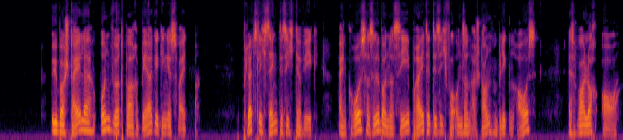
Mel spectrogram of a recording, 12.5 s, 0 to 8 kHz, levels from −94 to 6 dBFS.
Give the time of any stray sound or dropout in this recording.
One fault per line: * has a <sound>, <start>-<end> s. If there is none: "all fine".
* has a dropout, 3.8-3.9 s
